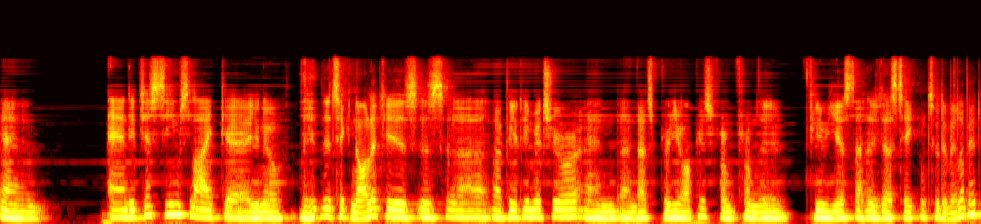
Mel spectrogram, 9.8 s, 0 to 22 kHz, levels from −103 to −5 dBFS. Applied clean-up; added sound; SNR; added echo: neural mask model DeepFilterNet 3.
